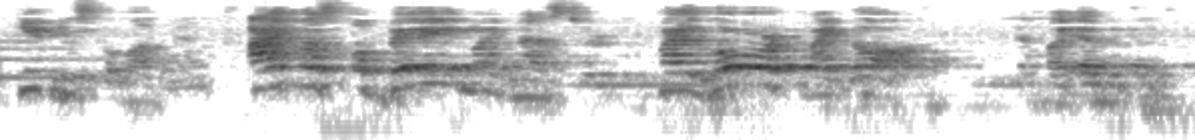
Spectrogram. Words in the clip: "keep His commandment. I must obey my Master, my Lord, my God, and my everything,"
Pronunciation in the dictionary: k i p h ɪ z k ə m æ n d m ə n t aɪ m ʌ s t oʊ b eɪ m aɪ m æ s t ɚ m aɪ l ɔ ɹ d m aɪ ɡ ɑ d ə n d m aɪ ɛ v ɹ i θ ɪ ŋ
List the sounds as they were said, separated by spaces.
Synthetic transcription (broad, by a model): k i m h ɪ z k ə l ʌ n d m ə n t aɪ m ʌ s t oʊ b eɪ m aɪ m æ s t ɚ m aɪ l ɔ ɹ d m aɪ ɡ ɑ d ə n m aɪ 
